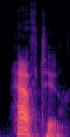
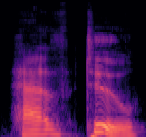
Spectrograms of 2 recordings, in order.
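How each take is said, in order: First: The final consonant of 'have' is a voiceless f. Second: The final consonant of 'have' is a voiced v. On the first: "transformed to a voiceless consonant" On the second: "originally voiced"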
